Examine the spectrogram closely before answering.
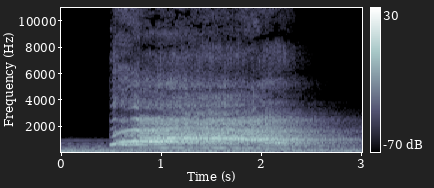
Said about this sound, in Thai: และตอนนั้นเองเขาได้ยินเสียงร้องตะโกนดังมาจากห้องของผู้เป็นพ่อ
